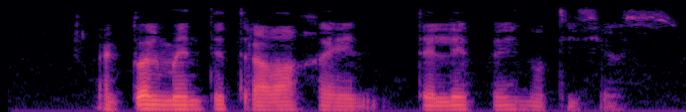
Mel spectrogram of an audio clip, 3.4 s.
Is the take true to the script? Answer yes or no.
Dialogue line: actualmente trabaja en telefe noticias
yes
